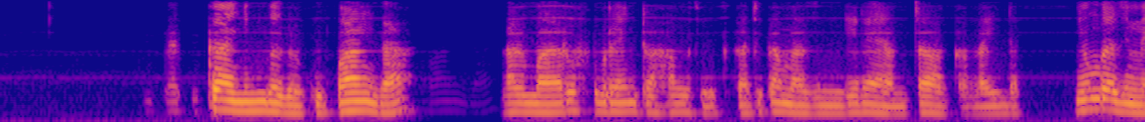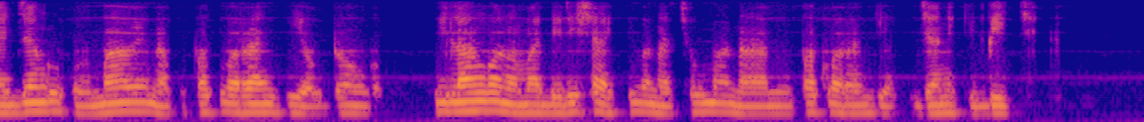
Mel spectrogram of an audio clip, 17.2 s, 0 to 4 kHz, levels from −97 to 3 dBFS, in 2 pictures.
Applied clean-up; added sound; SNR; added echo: neural separator model SepFormer DNS4.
